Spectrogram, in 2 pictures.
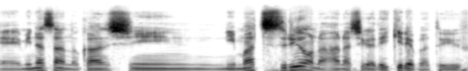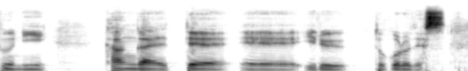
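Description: A man's fairly low voice over a quiet background. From Japan, Gunma. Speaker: professor. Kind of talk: lecture. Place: classroom. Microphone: handheld.

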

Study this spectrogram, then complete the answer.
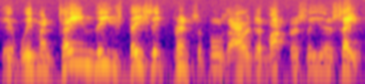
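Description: A high-pitched man with an American accent at a moderate pace, over light background noise. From United States. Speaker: retired military general. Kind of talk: newsreel statement about testimony. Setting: old newsreel recording. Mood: grave, earnest. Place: office. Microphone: old recording.

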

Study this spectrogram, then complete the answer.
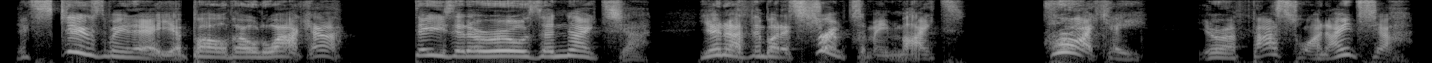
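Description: In a put-on character voice, the speaker sounds raspy and fairly high-pitched, going at a moderate pace. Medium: dub.

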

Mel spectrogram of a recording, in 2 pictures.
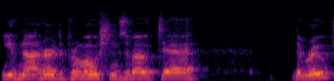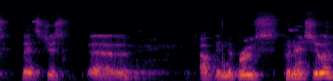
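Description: Against a quiet background, a man with an unremarkable speaking voice talks at a fairly slow pace, fairly high in pitch, with fairly even intonation. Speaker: club member, ride organizer. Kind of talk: casual chat. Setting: video call. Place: home room. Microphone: headset.

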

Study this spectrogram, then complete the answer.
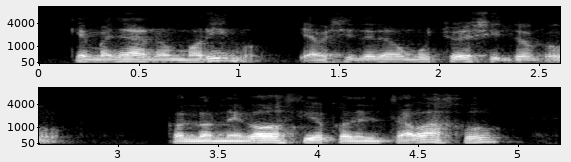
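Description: A man with a Spanish accent, fairly low in pitch, his tone dark and mellow, ordinary pitch variation, over a quiet background. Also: fairly quick pace. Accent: Spanish (Spain). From Spain. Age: 70s. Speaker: priest radio host. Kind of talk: radio catechesis talk; sermon-like radio talk. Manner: conversational, with fillers and repetitions. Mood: calm, warm, reflective. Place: studio. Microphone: studio mic.

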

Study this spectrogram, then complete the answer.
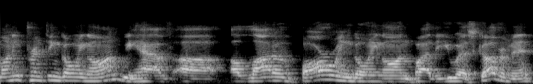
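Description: A man speaks at a high pitch against a quiet background. Audible room echo fills the recording. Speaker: stock trader. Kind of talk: news interview. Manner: repetitive intensifiers, frequent fillers. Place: office. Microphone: webcam.

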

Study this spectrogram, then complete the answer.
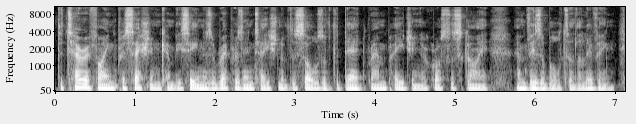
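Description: At a fairly quick pace, a somewhat breathy voice with a dark, mellow tone speaks in a flat monotone on a very clean recording with a silent background. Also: man. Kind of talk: history documentary narration.

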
